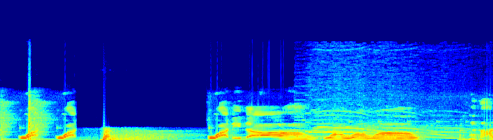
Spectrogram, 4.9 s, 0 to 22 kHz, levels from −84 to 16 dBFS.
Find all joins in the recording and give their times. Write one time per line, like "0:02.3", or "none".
none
